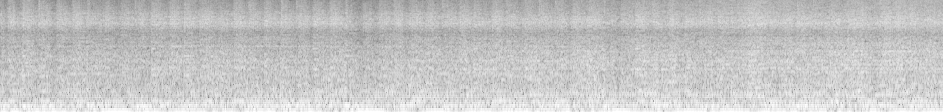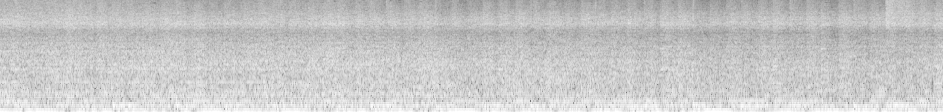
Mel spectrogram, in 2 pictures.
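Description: Live electronic noise music: a dense, steady wall of noise over a heavy sustained bass drone, with no clear beat.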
